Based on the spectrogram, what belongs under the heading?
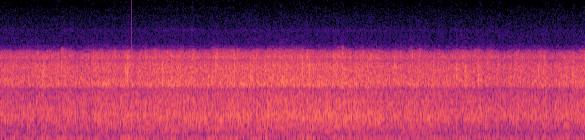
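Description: Light rain falling steadily, an even hiss with no high end, from an old mono film soundtrack.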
